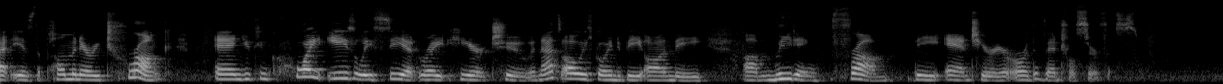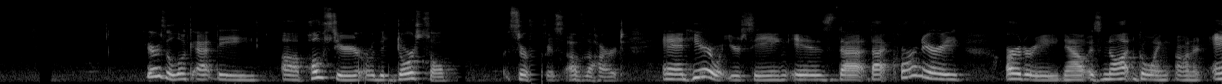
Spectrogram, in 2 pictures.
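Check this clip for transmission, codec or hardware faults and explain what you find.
Three transmission faults turn up, all in the later part of the clip, between about 15.7 s and 20.5 s.

From 15.73 s to 16.91 s the audio drags and stutters in a run of repeated stalls (stutter). There are seven short holds, the longest about 70 ms, together 190 ms, roughly 16% of that stretch. During each hold the last sound is stretched out rather than lost, so nothing is missing. Packets kept arriving late or slower than playback, emptying the jitter buffer again and again, and the receiver filled each wait by continuing what it last had.

At 17.54 to 17.68 s the sound briefly hangs for 110 ms as a continued buzz or hiss, without dropping to silence, then resumes exactly where it stopped. This is a call audio freeze, likely from packets held up in transit so the jitter buffer ran dry. The receiver bridged the wait with concealment, so the audio now sits 110 ms later than before while nothing was skipped.

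From 19.82 s to 20.45 s the audio sounds hurried, running at 112% speed while the pitch stays the same. This is a jitter buffer speed-up. The buffer held more audio than its target, so the receiver trimmed many short pieces of one or a few pitch periods in succession, about 70 ms in all, to catch up and reduce the added delay.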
